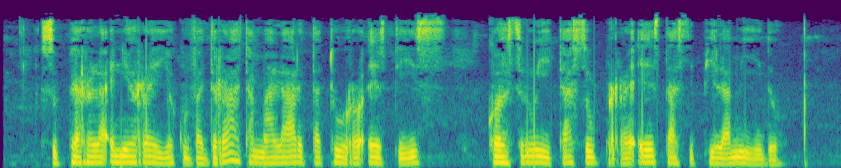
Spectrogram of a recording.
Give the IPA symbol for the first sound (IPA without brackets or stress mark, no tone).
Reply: s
